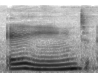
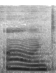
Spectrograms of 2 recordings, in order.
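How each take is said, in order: First: It is said in an American accent. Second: It is said in a British accent. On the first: "in American" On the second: "in British"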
